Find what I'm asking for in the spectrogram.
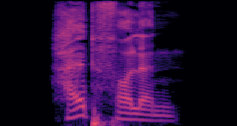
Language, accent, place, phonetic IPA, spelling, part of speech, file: German, Germany, Berlin, [ˈhalpˌfɔlən], halbvollen, adjective, De-halbvollen.ogg
- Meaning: inflection of halbvoll: 1. strong genitive masculine/neuter singular 2. weak/mixed genitive/dative all-gender singular 3. strong/weak/mixed accusative masculine singular 4. strong dative plural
